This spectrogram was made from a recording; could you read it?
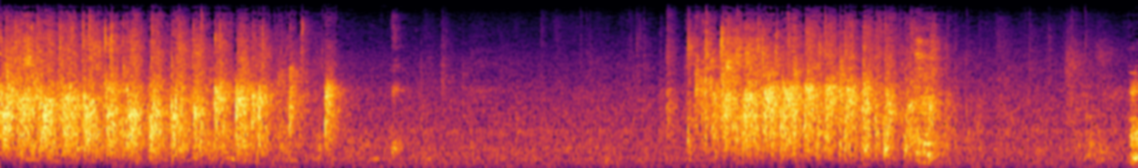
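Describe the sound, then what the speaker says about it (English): A seminar audience applauds to welcome a speaker, with two loud bursts of many hands clapping separated by a quiet lull, the second swelling and then fading out. "Please welcome with the great round of applause."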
